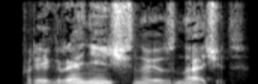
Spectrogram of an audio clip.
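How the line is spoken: Stern grumble. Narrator (Russian): сурово пробурчал усатый

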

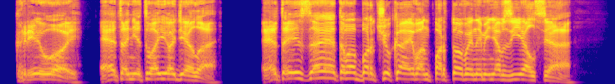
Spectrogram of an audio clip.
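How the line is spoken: Shouting. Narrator (Russian): кричал понтер

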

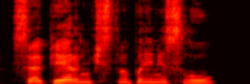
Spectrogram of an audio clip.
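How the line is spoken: Laughing. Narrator (Russian): он заметил, смеясь

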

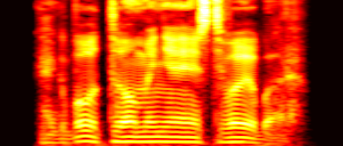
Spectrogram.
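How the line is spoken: Gloomy. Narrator (Russian): мрачно ответил Дерешев

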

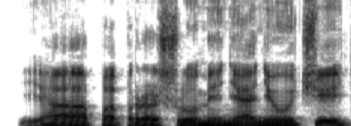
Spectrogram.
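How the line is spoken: Curt, spiteful. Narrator (Russian): злобно отрезал Герд

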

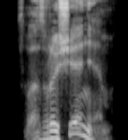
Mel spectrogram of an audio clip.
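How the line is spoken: Joyful greeting. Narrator (Russian): радостно поприветствовал его Нагара

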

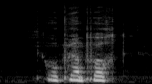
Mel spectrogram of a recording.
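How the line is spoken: Dismayed woman exclaiming. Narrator (French): s'écria la bonne nana, désolée de voir la déconfiture de sa protégée

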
